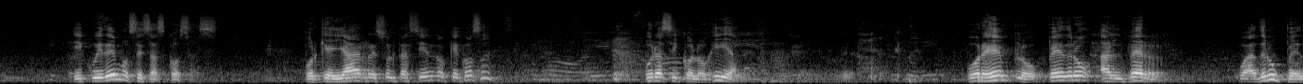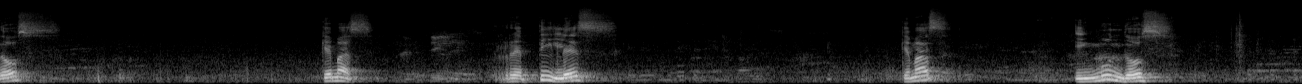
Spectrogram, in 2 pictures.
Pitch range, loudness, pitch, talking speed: 155-205 Hz, -20 LUFS, 170 Hz, 55 wpm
